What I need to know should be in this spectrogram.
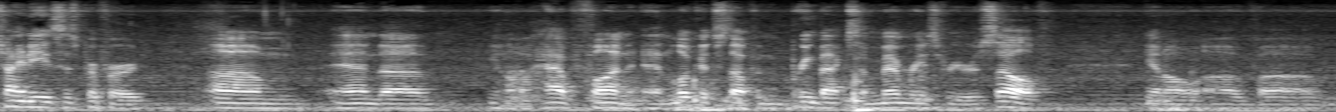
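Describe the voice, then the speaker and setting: A man talks at a fairly slow pace and fairly low pitch with long, frequent pauses. Audible room echo and noticeable background noise surround his voice. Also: ordinary pitch variation. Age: 70s. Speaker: video host, slot car enthusiast. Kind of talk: casual chat. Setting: museum.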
